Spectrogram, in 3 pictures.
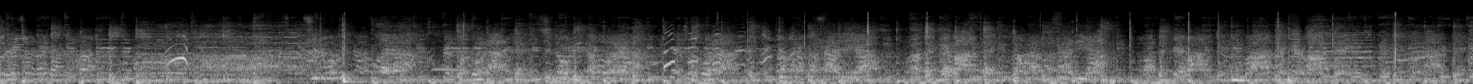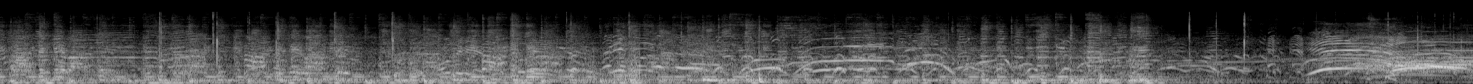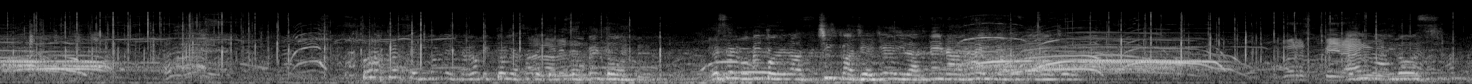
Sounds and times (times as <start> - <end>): Music: 0.0 - 26.6.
